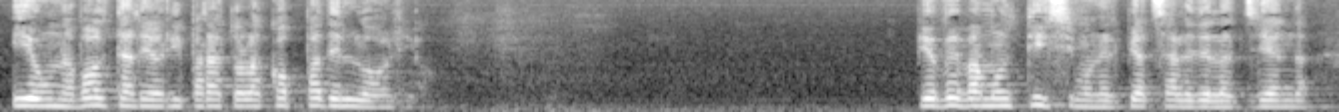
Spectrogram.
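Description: An actor playing an earnest, insecure office man who narrates his own story in a deadpan, hesitant way in a comic radio drama. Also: high-pitched, brisk, natural voice.

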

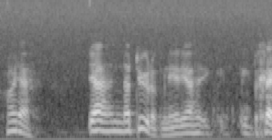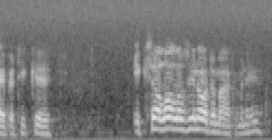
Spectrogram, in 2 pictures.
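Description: An actor playing a timid, jealous office employee in a radio comedy, hesitant, stammering and deferential. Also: male voice, on the high side, expressive, a little fast, mellow, natural voice, poor audio. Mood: nervous, deferential. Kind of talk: 1970s Dutch radio comedy acting.

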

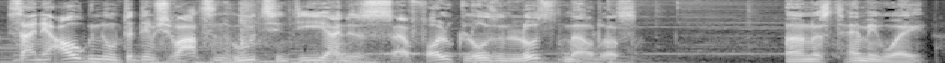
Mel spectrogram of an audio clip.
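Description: A low-voiced man recites literary insults in a measured, biting way, like a scripted reading. Faint music plays behind him. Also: expressive. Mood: dry scorn. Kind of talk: scripted literary recitation, quote then author's name.

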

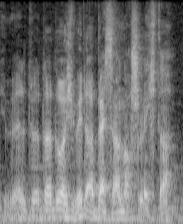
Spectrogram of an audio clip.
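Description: An ageing ship's captain in a 1950s radio drama. He is haunted and hard, with a creaky voice that ranges widely from brooding mutters to harsh commands. Faint music sits behind the old recording. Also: fairly low pitch, animated, fast talker. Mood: bitter, self-justifying. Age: older.

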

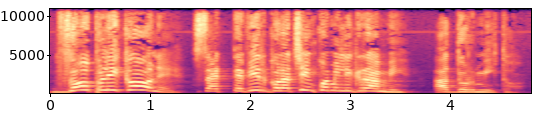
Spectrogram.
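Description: A high voiced clinical woman reading out a psych case file, clipped lists, radio play. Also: very animated, takes it slowly, a bit bright, heavily acted. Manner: clipped, list-like recital of symptoms and doses. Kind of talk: theatrical radio drama monologue.

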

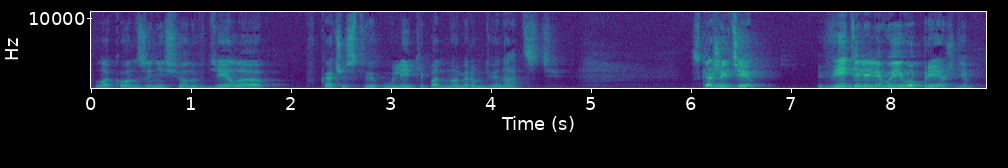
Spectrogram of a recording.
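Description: A man's voice: medium pitch, expressive, unhurried, lightly acted. A man acting an assertive district prosecutor in a radio play, formal and probing. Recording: echoey room.

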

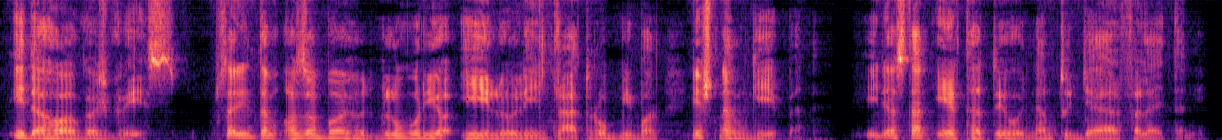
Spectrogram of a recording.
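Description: A man's voice: on the low side, expressive, darkish tone. Man playing a confident, self-satisfied husband. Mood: smug, persuasive. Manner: confident, explanatory.

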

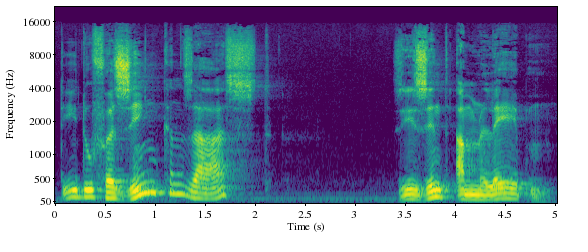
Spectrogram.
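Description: An actor playing a grave, commanding magician and father in a radio play, with a solemn, measured, theatrical manner. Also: fairly low pitch, sing-song, darkish tone, breathy edge, exaggerated voice. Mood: solemn, authoritative. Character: grave, commanding magician father soothing his young daughter. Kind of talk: classic German radio play acting. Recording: long reverberant hall, noisy background.

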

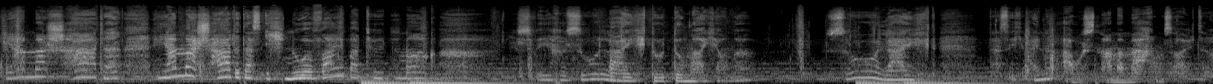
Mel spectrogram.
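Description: A man's voice: extremely high pitch, sing-song, music in the background, full character voice. An actor in a German audio drama playing a deranged, murderous man who hears voices, taunting and slipping into whispered menace. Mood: menacing mock regret. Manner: mocking, whispering menace, drawn-out words.

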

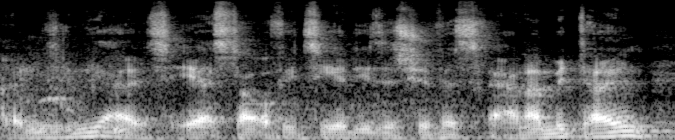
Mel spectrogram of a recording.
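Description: Bullying sea captain, very deep voice, sarcastic, noise behind. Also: male voice, lively intonation, moderate pace. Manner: sarcastic, commanding. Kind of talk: 1970s radio play acting.

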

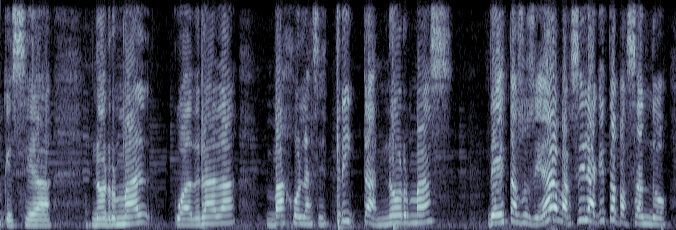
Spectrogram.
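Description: A woman's voice: fairly high pitch, fairly bright tone. A woman playing a formal, judgmental job recruiter in an improvised radio play. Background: music.

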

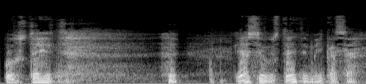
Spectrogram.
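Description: An actor playing a gruff, wary, heavyset shop owner in a radio drama. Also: male voice, rumbling low, extremely slow, a little mellow, heavily acted. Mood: suspicious, tense.

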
